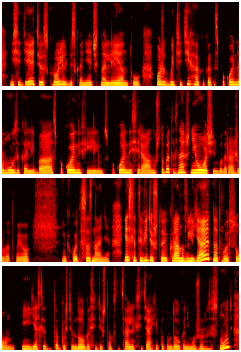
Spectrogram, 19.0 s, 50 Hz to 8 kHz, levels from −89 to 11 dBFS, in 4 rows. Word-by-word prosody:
не 215 - -1
сидеть, 225 +5 -1
э, 220 - +4
скроллить 230 +4 -1
бесконечно 195 +1 -3
ленту. 185 - +1 0.3
Может 245 -3 +2
быть, 210 -1 -2
ти - - -8
тихая 245 0 -2
какая-то 210 0 -8
спокойная 225 +1 0
музыка 210 -3 0
либо 190 -1 0
спокойный 230 +3 +4
фильм, 195 -1 -4
спокойный 235 +3 0
сериал, 200 -3 -3
но 200 - -5
чтобы 240 +7 -2
это, 215 - -5
знаешь, 230 +2 -1
не 215 +1 +5
очень 210 -5 +6
будоражило 90 - -6
твоё 95 +1 -4 0.8
какое-то 190 -2 -2
сознание. 195 -6 -1 0.3
Если 260 -1 +4
ты 225 - -1
видишь, 250 0 +2
что 210 0 +2
экран 220 +2 +5
влияет 220 - +6
на 245 - +7
твой 205 -1 -1
сон, 200 +2 -4
и 210 - -1
если 205 +1 -2
ты, - - -18
допустим, 195 -1 -6
долго 195 -1 +1
сидишь 190 +2 -11
там - - -11
в - - -28
социальных 190 -2 -5
сетях 200 -1 -7
и 200 - -8
потом 195 -1 -9
долго 205 0 -3
не 195 - -3
можешь 195 0 -6
заснуть, 240 - +1
205 Hz, 170 wpm, -23 LUFS, 190-225 Hz, 0.8 s, на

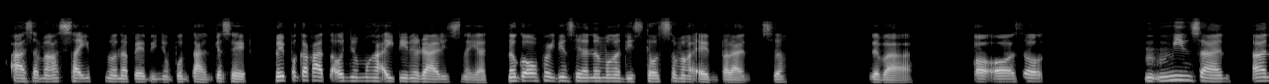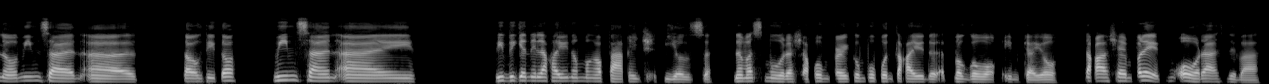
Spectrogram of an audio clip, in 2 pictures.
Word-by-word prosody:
ah, 145 -1 +6
sa 145 +2 -2
mga 140 0 +1
site 150 -1 +2
'no 140 -2 -2
na 135 - +2
puwede 130 -1 -2
niyong 125 -2 -8
puntahan, 125 -2 0
kasi 140 -4 +1 0.2
may 185 +1 +4
pagkakataon 180 -4 +2
yung 165 -1 -5
mga 160 -1 +1
itineraries 140 -5 0
na 115 - -4
'yan, 110 - -2 0.2
nag-ooffer 175 +1 +3
din 175 - +2
sila 160 -1 0
ng 160 0 0
mga 150 -1 +1
discounts 140 0 -1
sa 150 - -2
mga 140 -1 0
entrance, 110 -2 -1 0.9
'di - - +1
ba? - - +2 0.7
Oo, 130 0 +4
so 150 -1 +1 1.0
mm, 160 +1 0
minsan, 175 -8 +2 0.3
ano 155 -4 +2
minsan, 155 -6 +1
ah, 130 -3 +3 0.5
tawag 140 -1 +2
dito? 175 +4 +1 0.4
Minsan 185 -5 +2
ay, 145 -1 +1 0.8
bibigyan 180 +1 +1
nila 170 -1 +3
kayo 160 0 0
ng 160 - -4
mga 150 -1 -2
package 130 0 -1
deals 120 -2 -3 0.3
na 150 - +2
mas 150 0 0
mura 140 -3 +1
siya - - -1
compare 135 -2 -1
kung 155 -2 -3
pupunta 145 -3 -1
kayo 130 -1 +2
dun 125 - -2
at - - -8
magwa-walk-in 120 -2 -1
kayo, 110 0 0 0.2
'tsaka 160 0 +3
siyempre 175 +3 +2
yung 165 - -19
oras, 140 -4 +3
'di 125 - -6
ba? 105 -1 -2
145 Hz, 150 wpm, -23 LUFS, 130-160 Hz, 1.0 s, ah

